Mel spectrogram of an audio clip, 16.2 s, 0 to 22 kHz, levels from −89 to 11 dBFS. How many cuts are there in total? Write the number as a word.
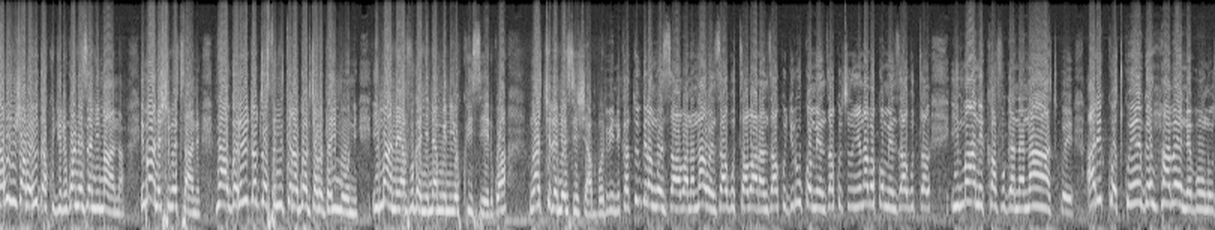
one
